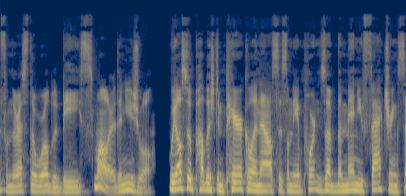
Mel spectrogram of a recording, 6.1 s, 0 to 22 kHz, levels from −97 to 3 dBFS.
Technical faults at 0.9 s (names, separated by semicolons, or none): none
